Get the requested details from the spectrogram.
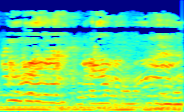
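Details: Thin, high, wavering cries from a newborn baby boy right after a normal vaginal delivery, with adult voices and room noise behind: a vigorous first cry.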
